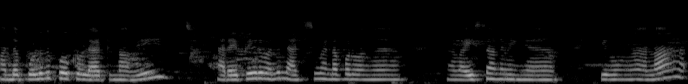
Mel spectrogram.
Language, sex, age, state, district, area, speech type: Tamil, female, 18-30, Tamil Nadu, Namakkal, rural, spontaneous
